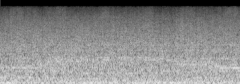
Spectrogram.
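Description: A loud, steady wall of noise from many clip soundtracks played over each other at once, a cacophony with a few faint held tones showing through.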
